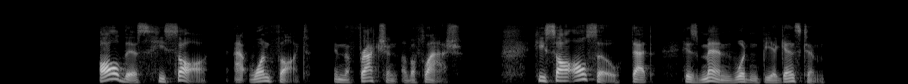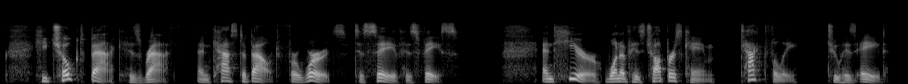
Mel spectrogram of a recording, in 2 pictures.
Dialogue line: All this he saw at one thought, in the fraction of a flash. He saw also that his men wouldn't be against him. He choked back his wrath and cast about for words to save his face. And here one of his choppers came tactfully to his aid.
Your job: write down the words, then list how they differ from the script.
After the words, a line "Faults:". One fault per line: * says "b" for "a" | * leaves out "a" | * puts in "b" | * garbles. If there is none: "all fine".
All this he saw at one thought, in the fraction of a flash. He saw also that his men wouldn't be against him. He choked back his wrath and cast about for words to save his face. And here one of his choppers came tactfully to his aid.
Faults:
all fine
